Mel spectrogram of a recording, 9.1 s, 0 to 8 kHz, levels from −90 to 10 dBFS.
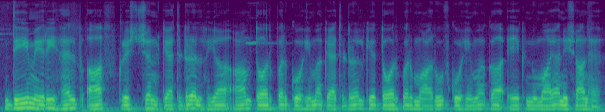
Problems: background sounds at intervals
